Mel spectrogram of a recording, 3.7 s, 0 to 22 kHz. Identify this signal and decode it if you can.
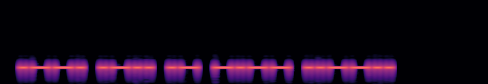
Morse code, heard as a keyed tone, about 28 wpm, 700 Hz. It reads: PLAY?
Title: Sentences from Top 400 Words and Abbreviations 28wpm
